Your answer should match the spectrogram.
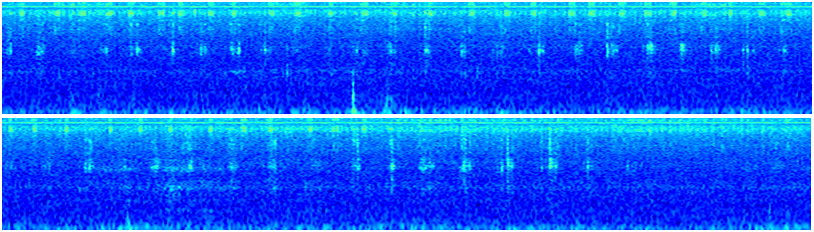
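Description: Faint, repeated light scratching strokes of a hoof pick working at the sole of a hoof, about two to three a second, with one sharp click about three and a half seconds in.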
